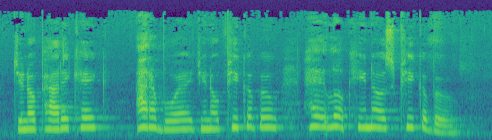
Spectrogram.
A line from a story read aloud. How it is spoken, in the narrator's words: Now the old bum was shouting from across the room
